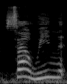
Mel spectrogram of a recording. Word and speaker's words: Samhain: d'après les anciennes Croy sawin est un mot gaili qui se prononce donc sa win qui signifie fin de l'été ou feu de paix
